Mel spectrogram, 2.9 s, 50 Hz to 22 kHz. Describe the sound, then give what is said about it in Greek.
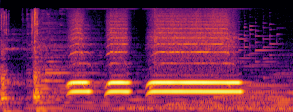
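The whistle of James, the red steam train with the number 5, sounds three times, two short toots followed by one long sustained blast, clear against a low rumbling background. “Ο James είναι πολύ περήφανος για το υπέροχο κόκκινο χρώμα του και έχει μια κόρνα που ακούγεται κάπως έτσι.”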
